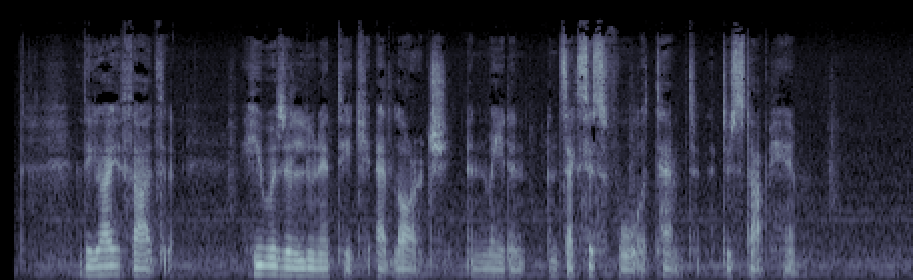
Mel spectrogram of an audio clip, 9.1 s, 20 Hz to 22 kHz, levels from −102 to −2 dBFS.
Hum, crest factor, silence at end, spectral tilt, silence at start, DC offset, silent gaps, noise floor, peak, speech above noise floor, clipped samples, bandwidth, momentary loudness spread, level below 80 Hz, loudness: none; 22 dB; 0.15 s; -2.5 dB/octave; 0.2 s; under 0.1%; none; -62 dBFS; -16 dBFS; 24 dB; under 0.1%; 16 kHz; 18 LU; -80 dBFS; -36 LUFS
